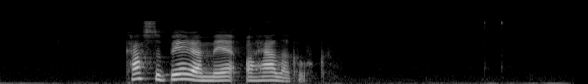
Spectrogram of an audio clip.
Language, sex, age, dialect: Faroese, female, 15-35, Norðurstreymoy/Eysturoy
